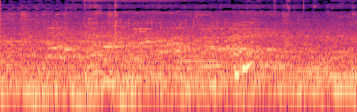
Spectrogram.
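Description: Aristocrat Buffalo Gold Max Power slot machine playing its game music and sound effects as the reels spin and stop, over a steady casino background din. A short rising tone sounds about three seconds in.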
